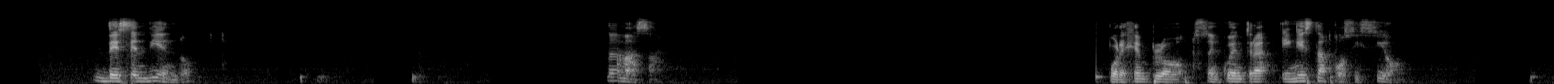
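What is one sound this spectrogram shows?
A man speaks calmly into a microphone, heard through an online call.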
